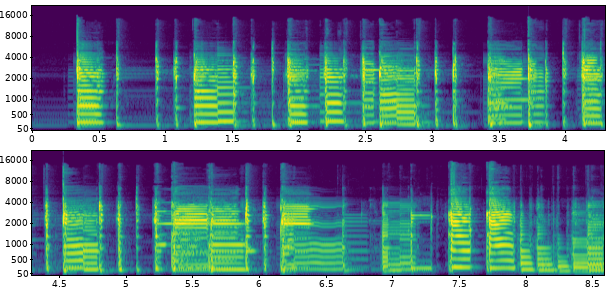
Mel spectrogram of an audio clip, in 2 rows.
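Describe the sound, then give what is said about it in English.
An electric guitar plays a quick, busy run of snappy picked notes and chords through the compressor of a Route 66 pedal, with even, punchy attacks. It's fairly loud, with no one talking. “And then we have the Route 66. Of course, the compressor is, you know, that is so cool.”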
